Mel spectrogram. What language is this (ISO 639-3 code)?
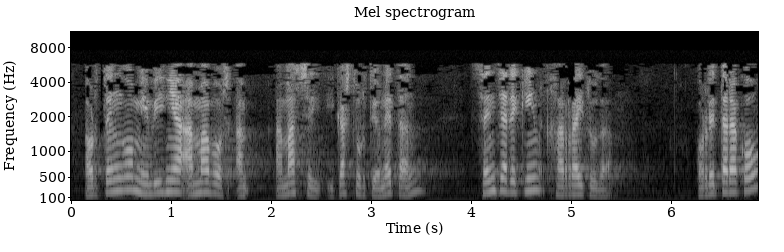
eus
